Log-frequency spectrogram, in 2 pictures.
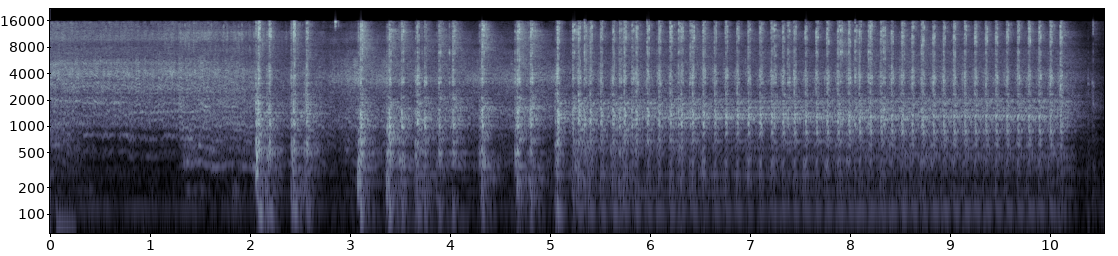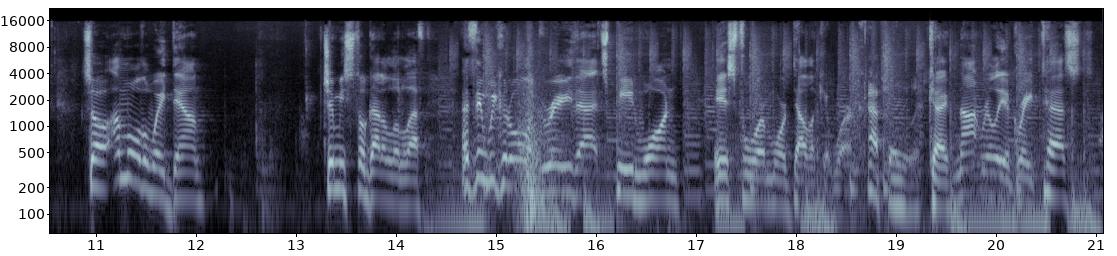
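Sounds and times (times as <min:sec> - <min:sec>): drill motors spinning screws: 0:00.0 - 0:10.3.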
